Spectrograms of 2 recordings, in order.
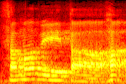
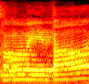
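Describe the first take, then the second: First: The word ends with a final breathy h sound. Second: The word ends plainly on a vowel, no final breath.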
